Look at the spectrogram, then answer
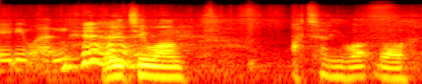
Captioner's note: chuckles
